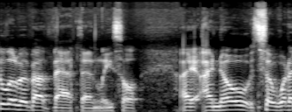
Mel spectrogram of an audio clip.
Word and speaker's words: Leisel: bit about that then lisel I I know so what what I know so far is that your family pronounces your name with a soft s and that you play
